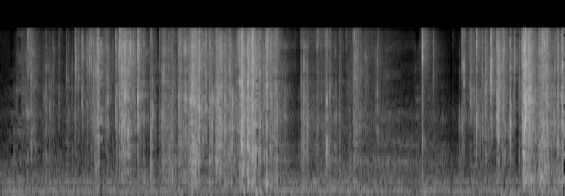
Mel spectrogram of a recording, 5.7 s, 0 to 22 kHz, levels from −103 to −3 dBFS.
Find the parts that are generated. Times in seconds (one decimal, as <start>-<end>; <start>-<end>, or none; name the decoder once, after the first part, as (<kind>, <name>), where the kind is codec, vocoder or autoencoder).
1.4-1.9 (codec, SNAC); 2.7-3.5; 4.0-4.7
